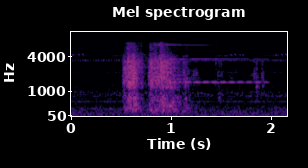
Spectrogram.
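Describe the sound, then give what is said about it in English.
A phone's bank deposit alert tone: a bright electronic chime bursts out twice in quick succession, then thin ringing tones linger and fade. It plays alone with no talking, fairly quiet. “My phone. Never heard it do that before. That's because it's a deposit alert from your bank.”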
